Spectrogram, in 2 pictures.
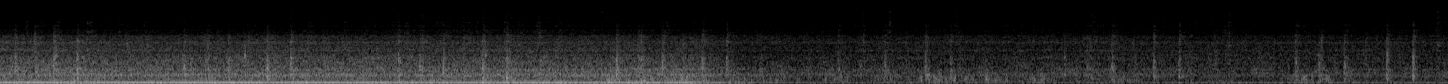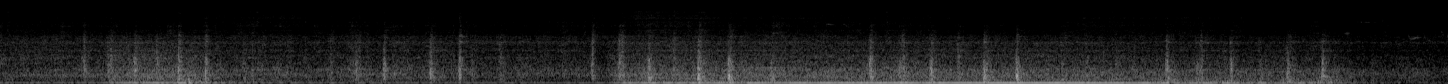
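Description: Narrow-gauge train running along the Talyllyn Railway, its wheels clicking steadily over the rail joints. A low engine drone comes and goes: loud at the start, briefly again around the middle, and for a long stretch near the end.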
